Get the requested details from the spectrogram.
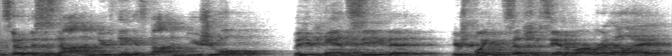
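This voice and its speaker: Noticeable background noise and audible room echo fill this clip. A man speaks with a fairly high pitch and fairly even intonation. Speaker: forester. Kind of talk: community presentation.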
